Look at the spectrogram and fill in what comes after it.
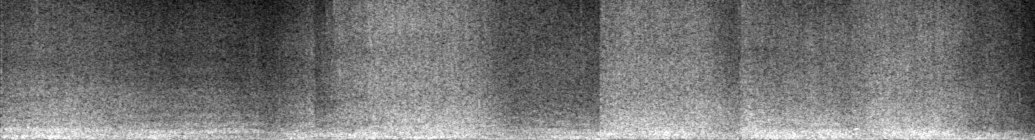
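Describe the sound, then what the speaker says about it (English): Strong wind buffets the microphone at the beach, a loud, roaring rush that swells and eases in gusts, with surf noise mixed beneath and no talking. "Sorry about the wind."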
